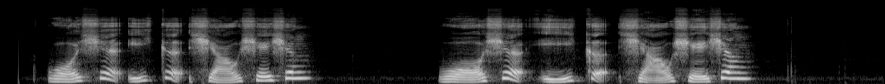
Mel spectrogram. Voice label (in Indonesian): Percakapan; 阅 读 – Membaca; pelajaran kedua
